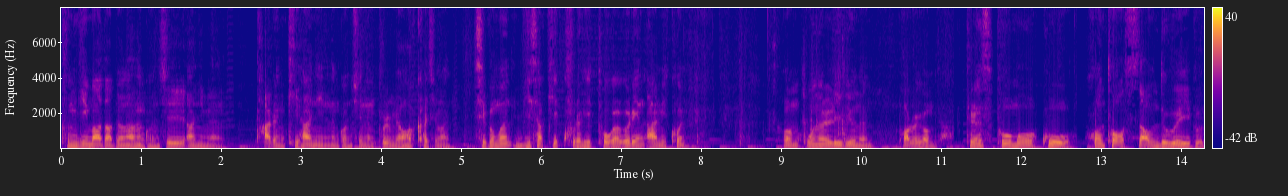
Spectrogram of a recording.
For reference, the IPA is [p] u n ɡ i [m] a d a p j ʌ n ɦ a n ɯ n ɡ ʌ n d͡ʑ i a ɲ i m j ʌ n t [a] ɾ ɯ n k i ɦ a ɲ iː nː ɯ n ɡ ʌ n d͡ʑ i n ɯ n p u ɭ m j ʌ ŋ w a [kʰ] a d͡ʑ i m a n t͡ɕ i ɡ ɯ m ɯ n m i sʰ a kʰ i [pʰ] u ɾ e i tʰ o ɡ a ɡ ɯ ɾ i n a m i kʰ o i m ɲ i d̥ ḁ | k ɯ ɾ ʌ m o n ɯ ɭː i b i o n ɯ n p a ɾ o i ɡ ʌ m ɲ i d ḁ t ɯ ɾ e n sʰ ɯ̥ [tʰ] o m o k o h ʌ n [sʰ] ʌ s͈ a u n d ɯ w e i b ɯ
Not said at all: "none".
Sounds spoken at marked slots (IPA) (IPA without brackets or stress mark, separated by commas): p, m, a, kʰ, kʰ, pʰ, tʰ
